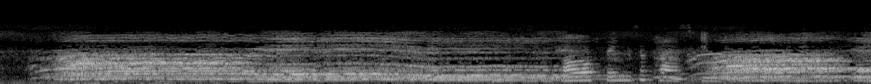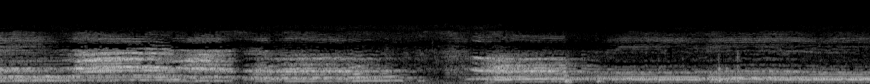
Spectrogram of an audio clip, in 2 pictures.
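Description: A group of voices singing a hymn together, holding long notes in phrases with short breaks between them.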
